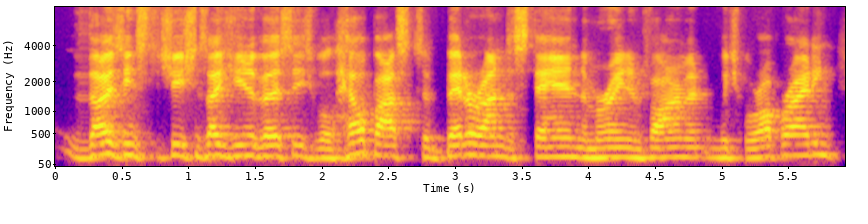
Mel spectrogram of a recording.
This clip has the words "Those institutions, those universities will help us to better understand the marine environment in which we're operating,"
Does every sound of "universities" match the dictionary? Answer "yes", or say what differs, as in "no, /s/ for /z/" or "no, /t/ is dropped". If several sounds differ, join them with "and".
yes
